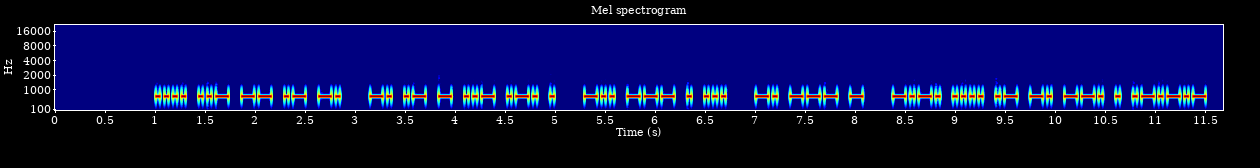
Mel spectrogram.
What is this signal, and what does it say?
Morse code, heard as a keyed tone, about 28 wpm, 700 Hz. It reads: HUMAN NATURE DOES NOT CHANGE.
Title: Sentences from Top 1000 Words - Review Part 3 - 28wpm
